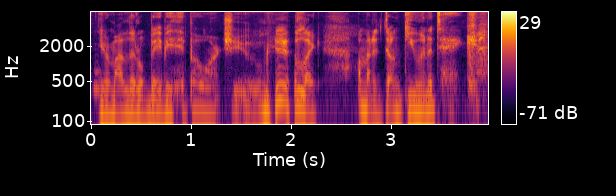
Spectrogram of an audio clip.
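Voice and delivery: weird, creepy, teasing put-on voice. Showing the other speaker a kind of degrading talk, in a weird creepy voice. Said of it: "I might punch you for that one".

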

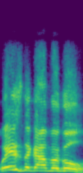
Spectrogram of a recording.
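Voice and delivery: put-on Italian gangster voice. Mocking an actor's weird accent, speaker does an italian wannabe gangster accent. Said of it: "talking like some like Italian wannabe gangster".

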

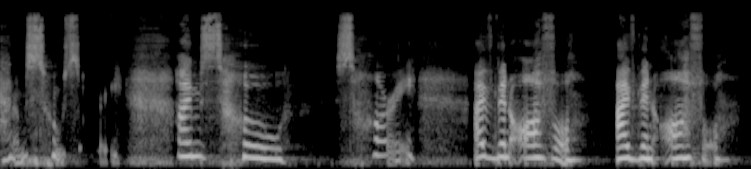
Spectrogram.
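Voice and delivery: soft, very slow, tearful weeping voice. Retelling a phone call apologizing to her dad, retelling own weeping. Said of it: "and I was just weeping".

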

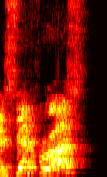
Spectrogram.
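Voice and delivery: put-on slurred drunken mutter. Voicing a drunk character at a door sign: drunken mutter. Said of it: "Drunkenly, I'm just gonna mutter".

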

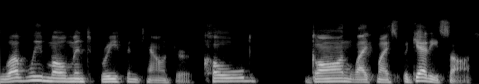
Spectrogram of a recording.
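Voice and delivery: ordinary talk

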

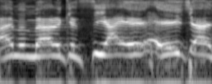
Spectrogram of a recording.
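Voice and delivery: put-on loud, high-pitched, shouted Austrian accent. Joking about Schwarzenegger pretending to be American, put on a Schwarzenegger accent. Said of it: "where's that accent from?".

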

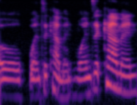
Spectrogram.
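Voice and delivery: put-on stressed, anxious voice. Retelling a day of waiting for a panic attack: imitating own stressed self. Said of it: "all day a low simmer of stress".

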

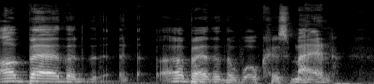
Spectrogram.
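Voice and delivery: very loud, high, tearful voice, crying a little. Voicing Jason as he runs from the shop: crying a little. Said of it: "crying a little bit. He goes".

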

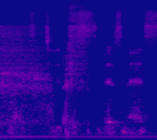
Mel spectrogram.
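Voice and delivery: low, hushed, breathy murmur. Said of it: "the lowest freaking, like, Adam's apple".

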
